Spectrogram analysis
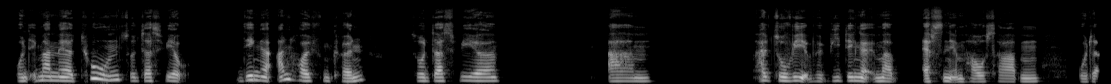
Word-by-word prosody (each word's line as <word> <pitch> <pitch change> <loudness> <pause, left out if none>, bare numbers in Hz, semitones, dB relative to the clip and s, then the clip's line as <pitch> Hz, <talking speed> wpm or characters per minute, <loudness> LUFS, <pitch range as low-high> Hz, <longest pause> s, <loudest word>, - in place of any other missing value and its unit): und 160 0 -3
immer 190 0 +2
mehr 170 -4 +4
tun, 225 -6 +5
sodass 165 -3 -4
wir 440 - 0 0.5
Dinge 195 -4 +2
anhäufen 165 -8 +1
können, 160 +8 0 0.4
sodass 165 +1 0
wir 170 -2 +1 1.1
ähm 150 0 -2 1.1
halt 180 -1 -1
so 170 -2 +3
wie 175 - +5
w 145 +1 -11
wie 170 +2 -8
Dinge 170 0 +3
immer 150 -2 -1 0.2
Essen 135 +3 +2
im 135 - -2
Haus 135 0 -3
haben 140 +1 -3 0.3
oder, - - -5
165 Hz, 130 wpm, -27 LUFS, 150-175 Hz, 1.1 s, tun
